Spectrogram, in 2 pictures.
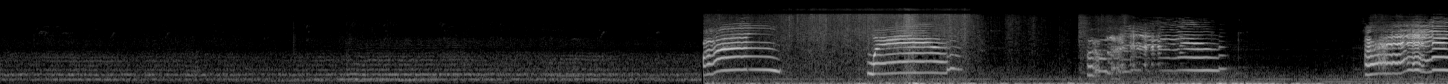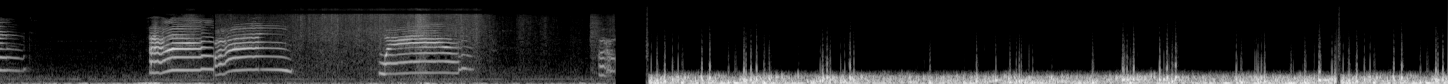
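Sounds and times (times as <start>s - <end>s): honeybee buzzing: 0.0s - 11.1s
cat meowing: 7.0s - 7.8s, 8.7s - 9.7s, 10.9s - 12.3s, 13.6s - 14.8s, 16.0s - 17.4s, 18.3s - 19.3s.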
